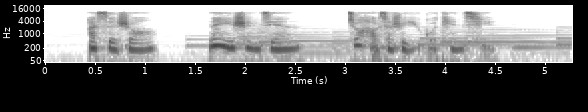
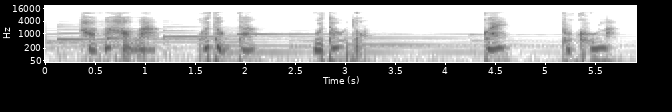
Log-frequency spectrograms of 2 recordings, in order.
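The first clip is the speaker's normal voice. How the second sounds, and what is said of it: Soft, quiet comforting voice. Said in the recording (Chinese): “小声”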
